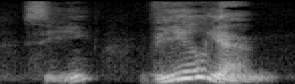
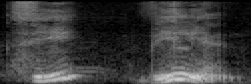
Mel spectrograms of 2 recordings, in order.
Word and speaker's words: civilian: 강세가 뒤에 있어요. 뒤에 가운데 I에 있어요. civilian. 함께요. civilian.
